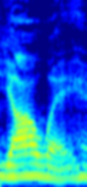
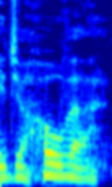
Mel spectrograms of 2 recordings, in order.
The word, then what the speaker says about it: Yahweh: And the first is a Hebrew word, which we pronounce Yahweh, or some people will say Jehovah.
